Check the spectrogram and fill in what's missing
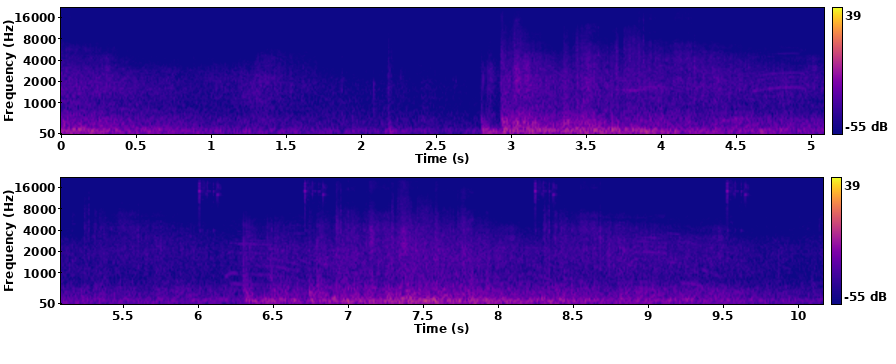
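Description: Booming cannon and artillery fire with scattered gunshots from an Ultimate General: Civil War battle, a dense, continuous barrage of rolling blasts that swells sharply after a brief lull, with sharp cracks popping out at intervals.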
